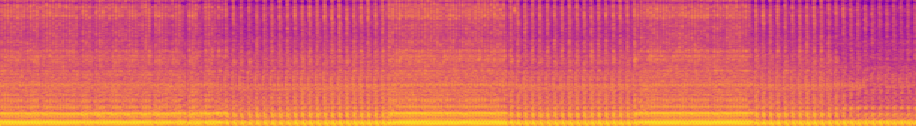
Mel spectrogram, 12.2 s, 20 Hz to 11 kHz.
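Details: 2010 Polaris Ranger 800 XP EFI twin, code 652 5 PTO-side injector open or shorted, reproduced on start: rough idle dropping and recovering every few seconds as one cylinder cuts out; harness usually at fault, injector must be replaced with it.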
